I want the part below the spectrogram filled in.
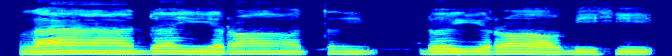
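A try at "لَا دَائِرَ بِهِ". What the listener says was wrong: Ayo ritmenya pasin. La doiro bihi. Nah, jadi ritmenya satu kesatuan. Doiro bihi.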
